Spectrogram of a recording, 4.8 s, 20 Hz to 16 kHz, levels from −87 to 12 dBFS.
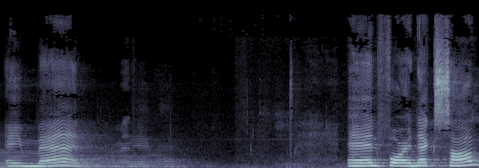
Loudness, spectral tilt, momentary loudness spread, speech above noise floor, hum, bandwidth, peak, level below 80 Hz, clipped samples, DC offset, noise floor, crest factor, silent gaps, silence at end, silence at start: -18 LUFS; -3 dB/octave; 21 LU; 35 dB; none; 15 kHz; -6 dBFS; -58 dBFS; under 0.1%; under 0.1%; -53 dBFS; 14 dB; none; 0 s; 0 s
